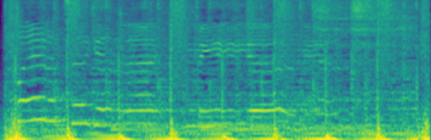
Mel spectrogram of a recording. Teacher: cuando tenemos una T en medio de dos vocales, este sonido de T se convierte en una flap T. Así que este ejemplo, en vez de sonar como wait until, cuando lo pronuncias rápido suena como wait until.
